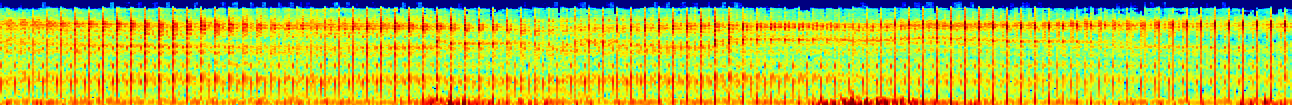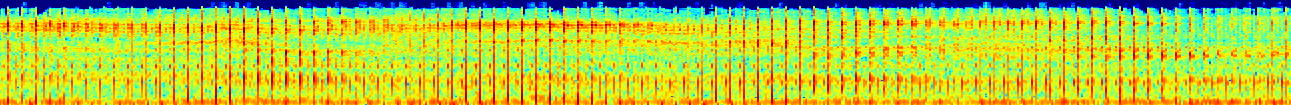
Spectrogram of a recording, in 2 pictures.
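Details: Thork shockwave therapy applicator firing rapid, steady pulses, about fifteen per second, with a constant hum, moved vertically and horizontally over a patient's abdomen during a practical demonstration, here with a different tip.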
